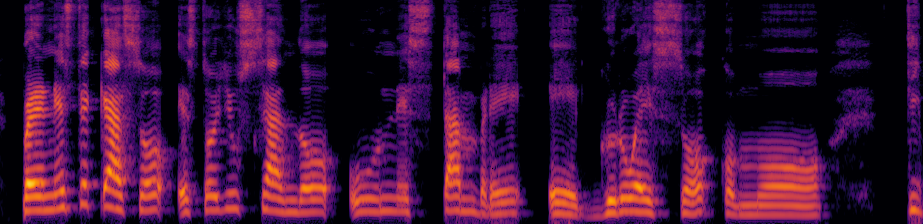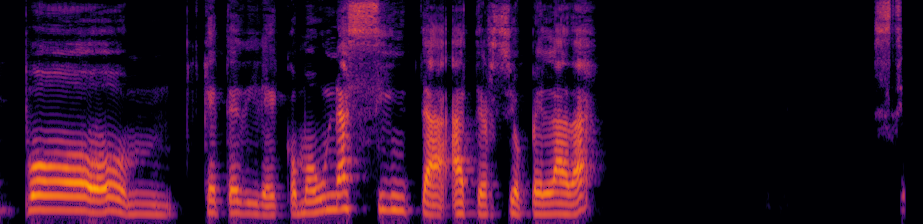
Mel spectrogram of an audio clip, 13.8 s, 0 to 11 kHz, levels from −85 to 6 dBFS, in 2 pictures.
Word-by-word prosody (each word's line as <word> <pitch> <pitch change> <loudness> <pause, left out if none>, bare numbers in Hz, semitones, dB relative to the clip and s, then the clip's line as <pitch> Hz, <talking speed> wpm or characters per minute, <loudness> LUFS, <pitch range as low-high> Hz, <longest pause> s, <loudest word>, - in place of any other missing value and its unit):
Pero 200 +1 +11
en 210 - -3
este 290 +5 -1
caso 220 -4 +4
estoy 210 +5 -3
usando 180 -5 -1
un 190 +1 -7
estambre, 175 -3 -3
eh, 150 -4 0
grueso, 175 +3 0
como 140 -1 -4 0.6
tipo, 205 -3 +3
mm, 150 -2 -12 0.2
¿qué 175 -1 -4
te 170 -1 -3
diré? 145 -3 -6
Como 160 +4 -3
una 220 +4 +1
cinta 215 -3 0
aterciopelada. 155 0 0 2.0
Sí, 430 - -7
180 Hz, 90 wpm, -23 LUFS, 155-205 Hz, 2.0 s, Pero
